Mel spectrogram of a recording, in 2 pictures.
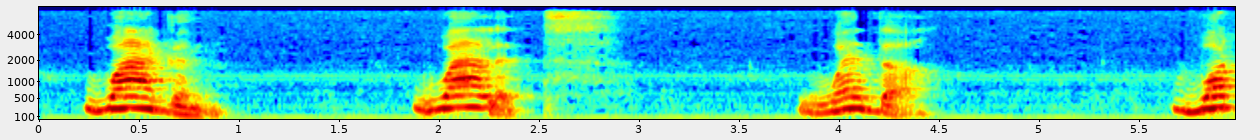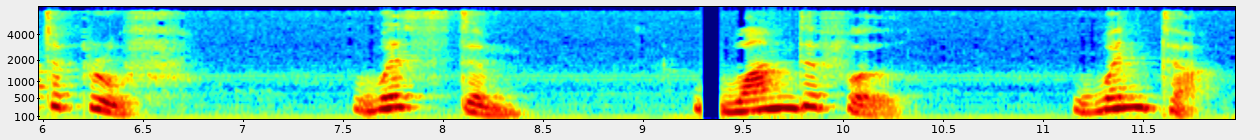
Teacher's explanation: raising the back of the tongue towards a soft palate the lips are closely rounded and the vocal cord vibrates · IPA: /w/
